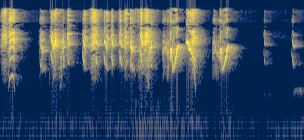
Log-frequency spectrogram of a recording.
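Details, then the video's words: Vigorously singing pied fantail, used to draw in or train other birds: quick squeaky chirps and buzzy downslurred notes tumbling together, ending in a few soft, spaced ticks. "Sikatan Kipas GACOR ISTIMEWA Cocok Untuk Pancingan Burung Bahan Anda"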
